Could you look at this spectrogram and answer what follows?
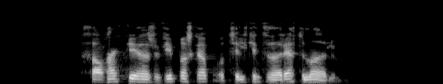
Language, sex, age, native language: Icelandic, male, 20-29, Icelandic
